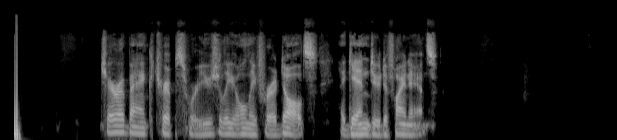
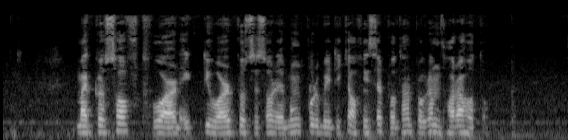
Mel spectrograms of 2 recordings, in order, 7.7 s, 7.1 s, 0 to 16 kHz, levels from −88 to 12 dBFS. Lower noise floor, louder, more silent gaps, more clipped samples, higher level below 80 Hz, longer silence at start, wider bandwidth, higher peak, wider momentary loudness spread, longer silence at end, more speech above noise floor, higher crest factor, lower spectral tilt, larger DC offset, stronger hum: first, under -90 dBFS vs -59 dBFS; about the same, -24 LUFS vs -24 LUFS; neither; neither; first, -44 dBFS vs -58 dBFS; second, 0.2 s vs 0.95 s; about the same, 11.5 kHz vs 11.5 kHz; about the same, -2 dBFS vs -4 dBFS; second, 8 LU vs 11 LU; first, 2.25 s vs 1.2 s; first, over 65 dB vs 36 dB; about the same, 24 dB vs 20 dB; about the same, -3.5 dB/octave vs -4.5 dB/octave; neither; neither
